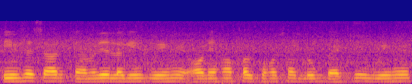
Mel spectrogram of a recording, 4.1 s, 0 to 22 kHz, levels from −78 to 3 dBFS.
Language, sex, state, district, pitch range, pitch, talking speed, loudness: Hindi, male, Madhya Pradesh, Umaria, 145-155 Hz, 150 Hz, 220 wpm, -15 LUFS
